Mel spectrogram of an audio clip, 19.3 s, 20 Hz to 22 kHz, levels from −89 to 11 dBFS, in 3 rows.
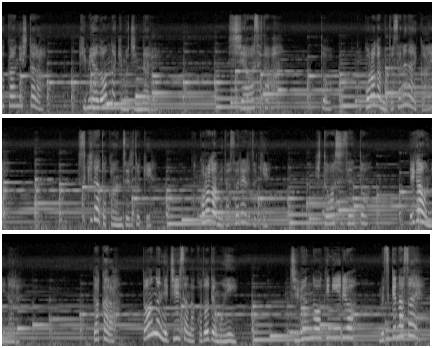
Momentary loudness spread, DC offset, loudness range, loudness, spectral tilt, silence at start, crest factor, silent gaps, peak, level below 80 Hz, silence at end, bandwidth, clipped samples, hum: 10 LU; under 0.1%; 3 LU; -25 LUFS; -3 dB/octave; 0 s; 20 dB; none; -4 dBFS; -52 dBFS; 0 s; 16 kHz; under 0.1%; none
